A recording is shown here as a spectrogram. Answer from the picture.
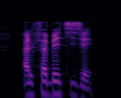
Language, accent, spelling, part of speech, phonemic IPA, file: French, France, alphabétiser, verb, /al.fa.be.ti.ze/, LL-Q150 (fra)-alphabétiser.wav
- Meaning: 1. to teach to read and write 2. to eliminate illiteracy in (a country)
